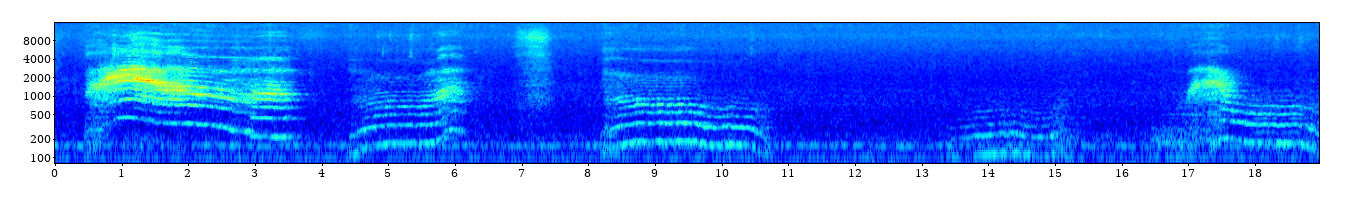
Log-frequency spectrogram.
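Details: Male cats in a dominance fight: a loud rising shriek opens, then several drawn-out low yowls bending up and down, a short hiss, quieter moans, and a last rising wail.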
